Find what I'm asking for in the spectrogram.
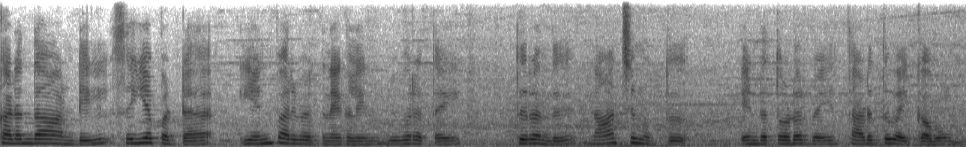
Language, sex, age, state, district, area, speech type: Tamil, female, 30-45, Tamil Nadu, Dharmapuri, urban, read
